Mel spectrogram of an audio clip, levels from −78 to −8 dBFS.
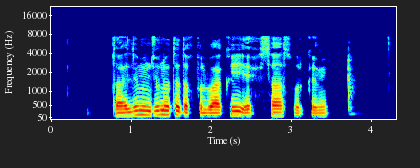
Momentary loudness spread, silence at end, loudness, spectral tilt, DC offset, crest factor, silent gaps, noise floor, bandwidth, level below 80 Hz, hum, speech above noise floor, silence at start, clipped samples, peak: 21 LU; 0.55 s; -19 LUFS; -6 dB/octave; under 0.1%; 16 dB; none; -71 dBFS; 7.8 kHz; -70 dBFS; none; 53 dB; 0.75 s; under 0.1%; -4 dBFS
